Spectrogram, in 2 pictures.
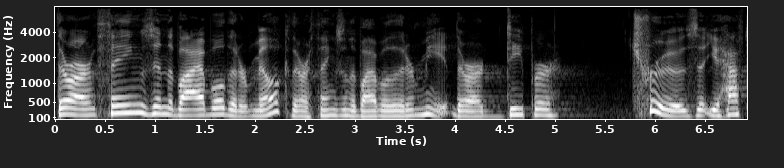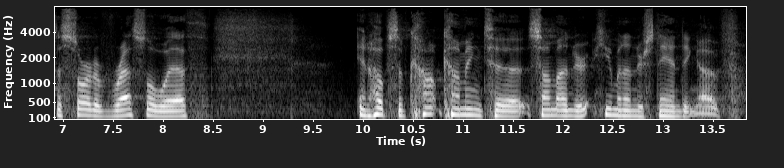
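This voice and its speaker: A man's voice: a little high, measured pace, darkish tone, muffled recording. A man preaching a sermon as pastor, in a conversational way with asides and restarts.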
